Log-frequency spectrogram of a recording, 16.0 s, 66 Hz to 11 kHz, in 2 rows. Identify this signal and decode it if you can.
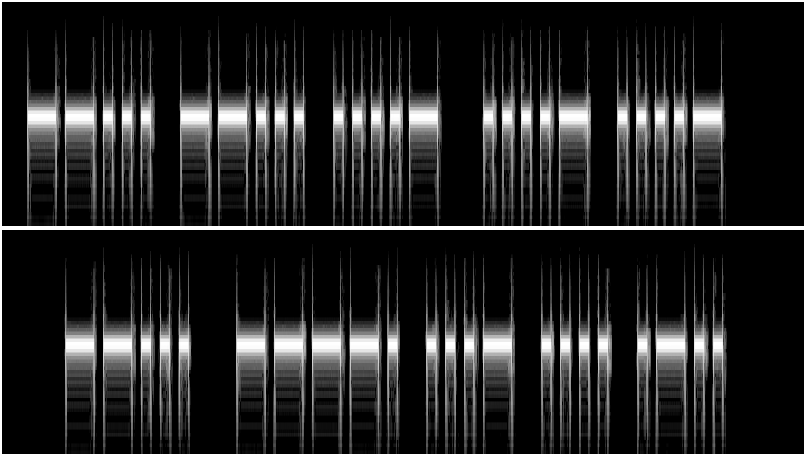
Morse code, heard as a keyed tone, about 13 wpm, 800 Hz. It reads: 77444 79VHL
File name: CW / DET / 1 9 1500C S C 12wpm 3811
